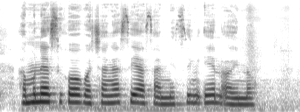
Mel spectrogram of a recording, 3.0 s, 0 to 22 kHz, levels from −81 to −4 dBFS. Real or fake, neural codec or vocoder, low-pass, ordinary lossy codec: real; none; none; none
